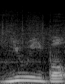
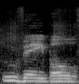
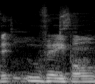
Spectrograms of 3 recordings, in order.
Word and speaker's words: Uwe Boll: It basically is a off-brand Yui Bowl or Uwe Boll film. I like pronouncing it Yui just because it sounds funny to me. But it basically is an off-brand Uwe Boll film, though.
